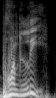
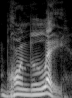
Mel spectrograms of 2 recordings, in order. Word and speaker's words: Branly: It's pronounced Branly, not Branley. I made the mistake of pronouncing it Branley, then it became the Museum for Touching Yourself.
